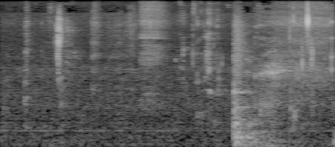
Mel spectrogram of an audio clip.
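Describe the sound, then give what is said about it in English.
Soft mouth and liquid sounds, with a louder wet gulp about two-thirds through, as someone drinks water. No one speaks. “I'm drinking water.”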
